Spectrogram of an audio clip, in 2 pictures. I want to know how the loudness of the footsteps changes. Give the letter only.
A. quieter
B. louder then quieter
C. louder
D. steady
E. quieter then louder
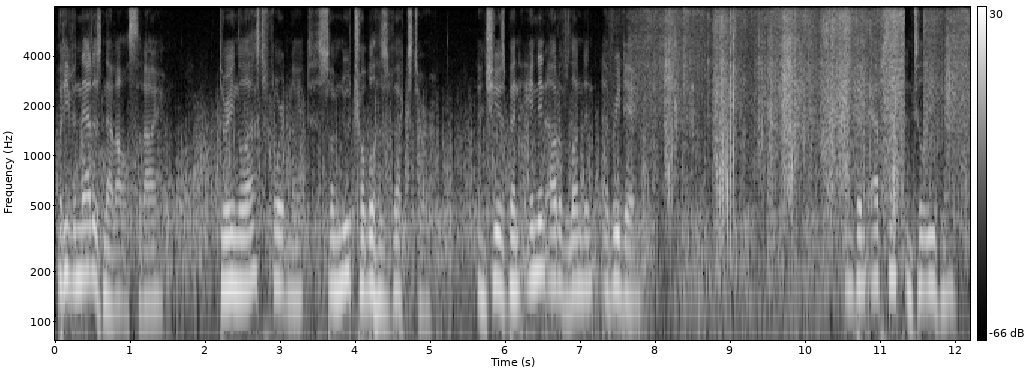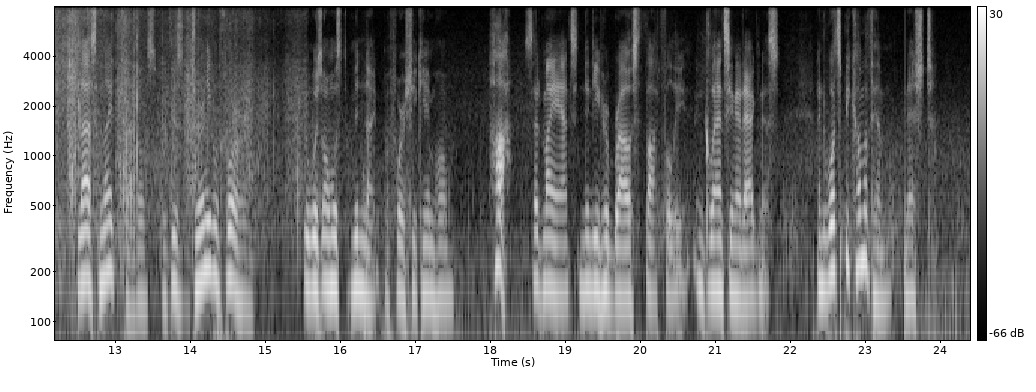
A.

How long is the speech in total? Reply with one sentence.
The speech can be heard for 22 seconds in total.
